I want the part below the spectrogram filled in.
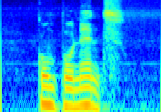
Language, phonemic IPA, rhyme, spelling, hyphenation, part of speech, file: Dutch, /ˌkɔm.poːˈnɛnt/, -ɛnt, component, com‧po‧nent, noun, Nl-component.ogg
- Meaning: component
